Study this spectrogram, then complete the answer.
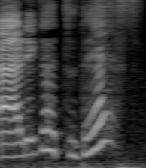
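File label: "arigatodesu", Japanese, woman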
